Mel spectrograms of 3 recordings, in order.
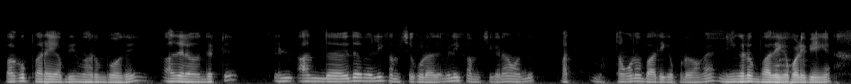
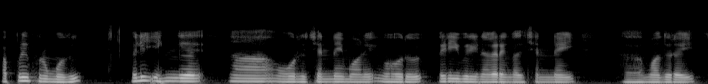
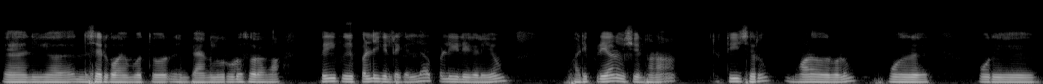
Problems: background sounds at intervals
